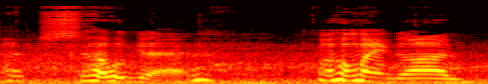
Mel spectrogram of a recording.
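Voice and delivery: chewing while talking; talking between bites; mouth full of donut. Real, not acted. Seen 0: Ate donut just before; mouth closed, chewing while praising it.

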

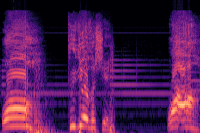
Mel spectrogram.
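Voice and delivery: loud joyful cheer; relieved cheer. Real, not acted. Relief at surviving the night.

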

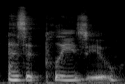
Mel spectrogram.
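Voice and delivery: put-on frightened girl giving up; weak submission. A narrator's reading. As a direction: trail off in defeat. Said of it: "she finished weakly".

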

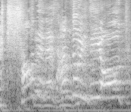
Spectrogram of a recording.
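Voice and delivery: high-pitched angry rebuke; scolding. Acted. Woman berating the man who spied, angry scolding. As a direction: lash out at him in reproach. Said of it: "Bitte nicht schimpfen".

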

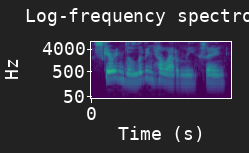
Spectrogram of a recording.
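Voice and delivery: ordinary delivery

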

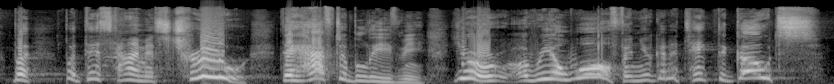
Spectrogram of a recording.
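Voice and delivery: high, loud, rushed pleading; panicked pleading. A narrator's reading. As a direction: beg them to believe you. Frightened boy pleads.

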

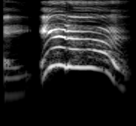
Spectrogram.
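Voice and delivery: high, slow, stretched-out "Hey, Anna!"; hammed-up eager greeting; mock sing-song call. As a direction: call her name way up high and drawn out. Character calls out across the store.

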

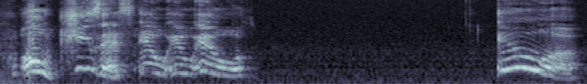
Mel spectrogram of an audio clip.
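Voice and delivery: high yelp of revulsion; yelp, then squeal in disgust; startled disgust. Real, not acted. Player scared by a gross wildlife encounter, startled high squeals.

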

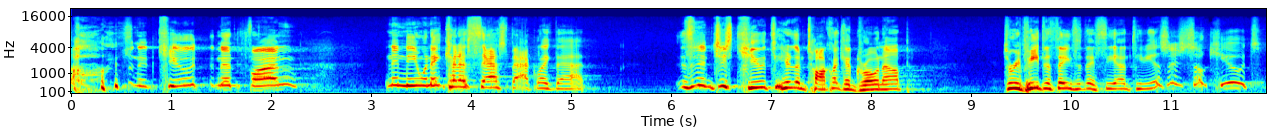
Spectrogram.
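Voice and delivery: put-on high gushing coo over the kids; voice of Happy Now. Preacher voicing Happy Now, gushing high. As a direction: coo it up high like a doting tempter. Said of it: "Happy Now says".

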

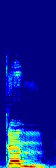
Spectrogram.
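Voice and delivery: كلب with a light, thin front-of-qaf K; light kaf. Shown as a demonstration. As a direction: say كلب without force, kaf kept light. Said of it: "لو هنطق بقى حاجة بالكاف". (كاف مرققة)

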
